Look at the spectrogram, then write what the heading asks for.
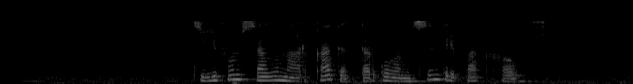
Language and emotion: Russian, neutral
